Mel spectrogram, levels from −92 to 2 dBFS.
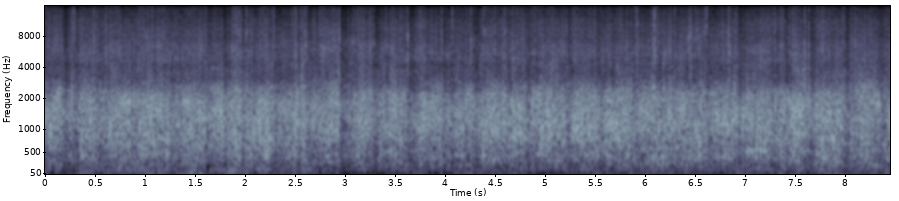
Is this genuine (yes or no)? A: no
